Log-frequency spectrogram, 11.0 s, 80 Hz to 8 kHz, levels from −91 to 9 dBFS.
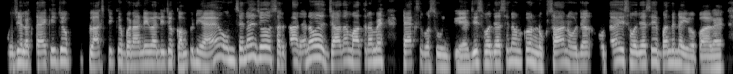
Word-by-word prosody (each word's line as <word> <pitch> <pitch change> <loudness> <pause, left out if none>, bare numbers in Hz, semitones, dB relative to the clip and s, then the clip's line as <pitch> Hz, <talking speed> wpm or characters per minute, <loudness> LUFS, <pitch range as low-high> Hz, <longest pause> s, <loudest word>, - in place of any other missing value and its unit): मुझे 170 +4 +1
लगता 160 -1 0
है 160 - +1
कि 180 +2 -1
जो 180 +1 +2 0.3
प्लास्टिक 150 +4 -1
को - - +1
बनाने 150 +1 +1
वाली 160 0 0
जो - - +2
कंपनियाँ 145 +1 0
हैं 220 - +1 0.2
उनसे 195 0 +1
ना 235 +3 +2
जो 220 -1 +4
सरकार 175 -1 0
है 160 - -3
ना 205 - +4
वो 230 -1 +4
ज़्यादा 160 +4 0
मात्रा 170 0 +1
में 185 - +5 0.3
टैक्स 160 +1 0
वसूलती 135 -4 -2
है। 130 - +2
जिस 160 +2 +1
वजह 160 0 +2
से 175 - -5
ना 185 - 0
उनको 180 +1 +1
नुकसान 155 +5 0
होजा 145 0 -2 0.2
होता 155 +3 -2
है, 190 - 0
इस 185 -2 -2
वजह 160 0 +2
से 170 +3 -4
ये 175 - +1
बंद 160 +2 +2
नहीं 155 -5 +1
हो 120 -1 -1
पा 125 0 +3
रहा 125 +1 +2
है। 125 - 0
160 Hz, 240 wpm, -22 LUFS, 150-175 Hz, 0.3 s, में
